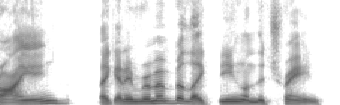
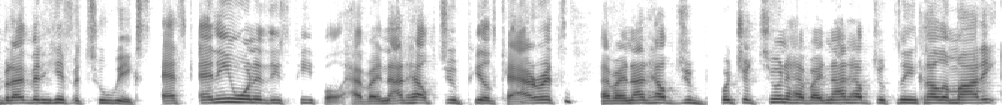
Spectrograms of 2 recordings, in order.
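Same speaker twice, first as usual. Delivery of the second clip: retold protest, raised pitch; insistent self-defence; 7 semitones higher than usual. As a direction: argue your case point by point, as retold.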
